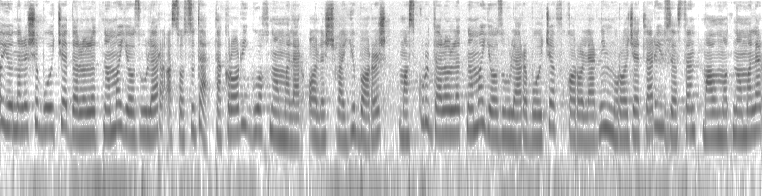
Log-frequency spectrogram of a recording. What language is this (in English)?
Turkish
